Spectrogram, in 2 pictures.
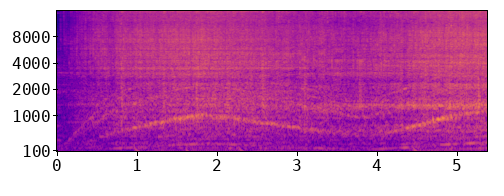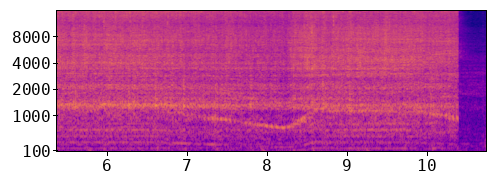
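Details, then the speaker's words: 2025 Surron LBX electric bike being revved: motor whine rising and falling with a light repeating tick. A rusted, frozen chain with stiff links ticks over the front sprocket; the chain was replaced. "So, when it goes over the front sprocket, it makes a tick noise because it's not moving."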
